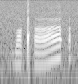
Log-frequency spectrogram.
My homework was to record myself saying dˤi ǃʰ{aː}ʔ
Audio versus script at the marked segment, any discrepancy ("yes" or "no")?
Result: no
